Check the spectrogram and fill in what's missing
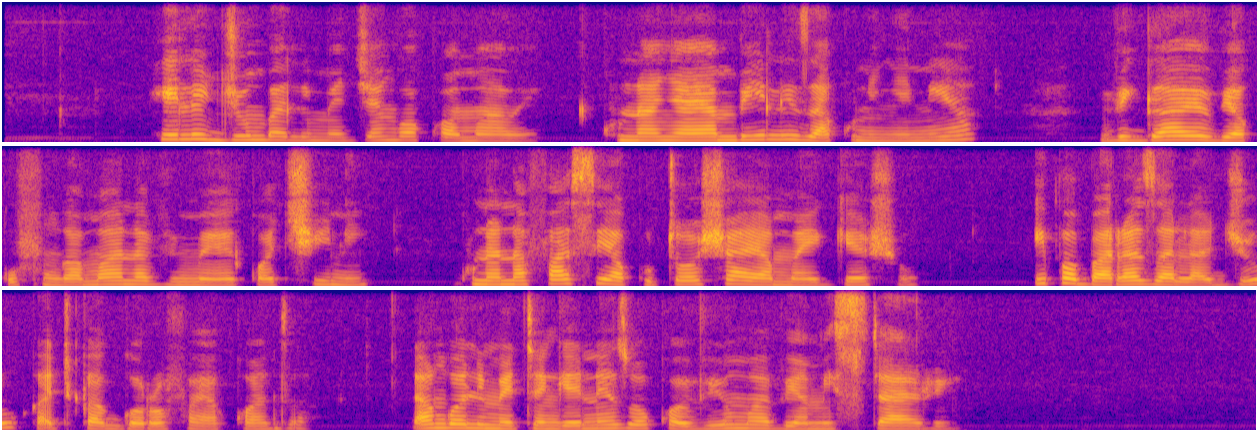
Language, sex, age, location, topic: Swahili, female, 18-24, Nairobi, finance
